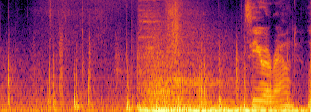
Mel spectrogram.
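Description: Footsteps thud on a wooden walkway.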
